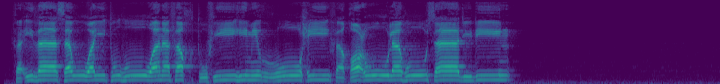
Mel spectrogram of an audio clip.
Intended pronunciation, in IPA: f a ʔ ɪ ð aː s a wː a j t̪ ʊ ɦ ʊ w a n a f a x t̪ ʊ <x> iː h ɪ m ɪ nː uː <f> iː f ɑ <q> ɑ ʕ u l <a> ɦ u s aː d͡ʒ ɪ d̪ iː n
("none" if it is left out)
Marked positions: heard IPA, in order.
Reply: f, ħ, q, a

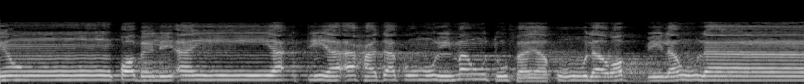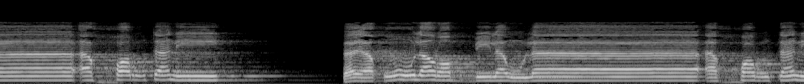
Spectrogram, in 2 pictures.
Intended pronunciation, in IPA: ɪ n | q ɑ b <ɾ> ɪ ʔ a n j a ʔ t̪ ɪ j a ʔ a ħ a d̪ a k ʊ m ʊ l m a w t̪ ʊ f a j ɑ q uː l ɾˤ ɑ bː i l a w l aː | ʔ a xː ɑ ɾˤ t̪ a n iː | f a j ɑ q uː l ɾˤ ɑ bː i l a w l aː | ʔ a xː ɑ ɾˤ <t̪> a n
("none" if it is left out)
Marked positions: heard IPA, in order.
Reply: l, t̪

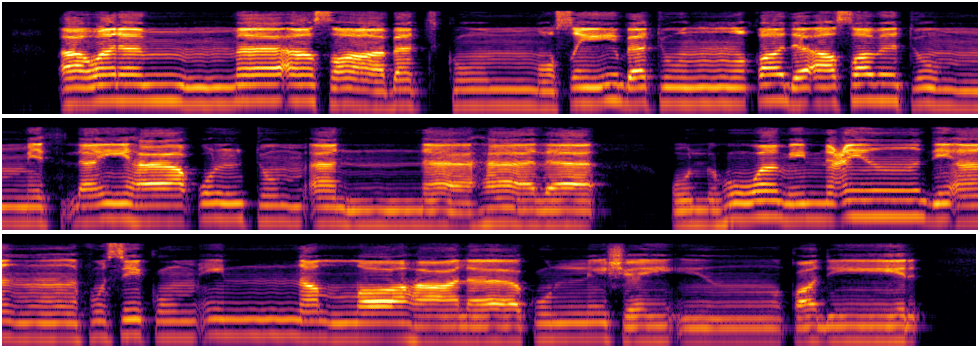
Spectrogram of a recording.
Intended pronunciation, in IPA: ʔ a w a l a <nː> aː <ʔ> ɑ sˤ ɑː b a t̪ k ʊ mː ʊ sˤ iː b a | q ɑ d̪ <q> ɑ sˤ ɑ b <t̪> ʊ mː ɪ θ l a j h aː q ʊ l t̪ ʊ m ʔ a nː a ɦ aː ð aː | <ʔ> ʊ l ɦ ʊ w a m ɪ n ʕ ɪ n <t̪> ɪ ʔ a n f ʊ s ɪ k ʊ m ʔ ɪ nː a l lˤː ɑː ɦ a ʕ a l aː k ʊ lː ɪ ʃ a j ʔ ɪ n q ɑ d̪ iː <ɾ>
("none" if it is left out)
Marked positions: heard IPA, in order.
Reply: mː, ʔ, ʔ, t̪, q, d̪, ɾ

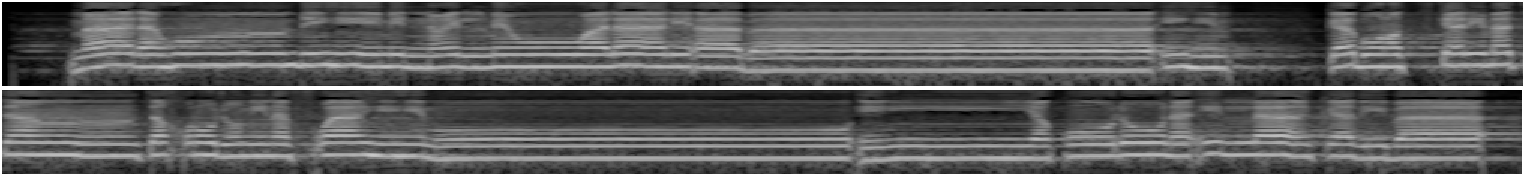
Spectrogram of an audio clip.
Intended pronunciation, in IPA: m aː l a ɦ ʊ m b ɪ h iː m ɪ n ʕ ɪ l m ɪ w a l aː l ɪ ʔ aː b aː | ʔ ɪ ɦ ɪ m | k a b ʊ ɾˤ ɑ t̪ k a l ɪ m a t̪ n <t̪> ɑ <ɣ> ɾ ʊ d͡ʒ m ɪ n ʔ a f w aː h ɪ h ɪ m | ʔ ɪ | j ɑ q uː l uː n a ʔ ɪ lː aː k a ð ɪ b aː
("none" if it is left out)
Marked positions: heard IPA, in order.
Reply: t̪, x

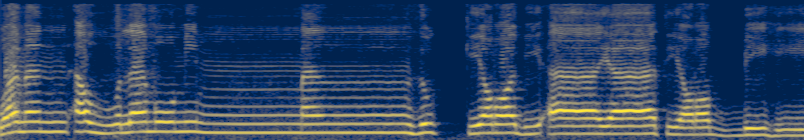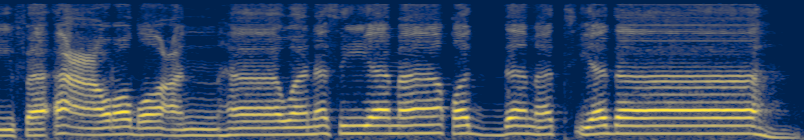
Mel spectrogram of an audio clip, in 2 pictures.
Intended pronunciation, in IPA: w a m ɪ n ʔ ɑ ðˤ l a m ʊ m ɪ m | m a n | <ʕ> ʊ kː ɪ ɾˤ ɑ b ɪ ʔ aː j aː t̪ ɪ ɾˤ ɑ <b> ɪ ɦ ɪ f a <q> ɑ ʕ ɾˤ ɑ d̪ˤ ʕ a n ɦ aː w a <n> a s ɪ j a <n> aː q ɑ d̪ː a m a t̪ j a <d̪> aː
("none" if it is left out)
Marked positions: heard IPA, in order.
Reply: ð, bː, ʔ, n, m, d̪

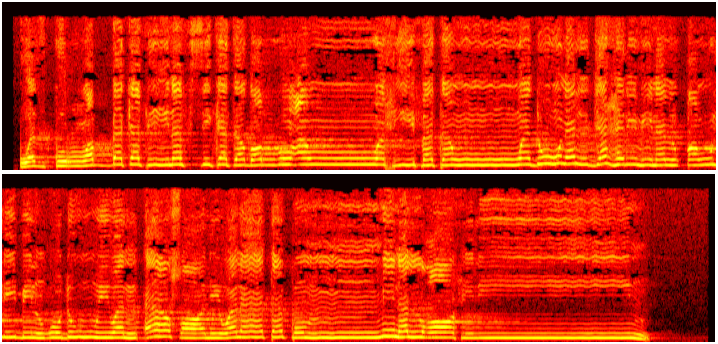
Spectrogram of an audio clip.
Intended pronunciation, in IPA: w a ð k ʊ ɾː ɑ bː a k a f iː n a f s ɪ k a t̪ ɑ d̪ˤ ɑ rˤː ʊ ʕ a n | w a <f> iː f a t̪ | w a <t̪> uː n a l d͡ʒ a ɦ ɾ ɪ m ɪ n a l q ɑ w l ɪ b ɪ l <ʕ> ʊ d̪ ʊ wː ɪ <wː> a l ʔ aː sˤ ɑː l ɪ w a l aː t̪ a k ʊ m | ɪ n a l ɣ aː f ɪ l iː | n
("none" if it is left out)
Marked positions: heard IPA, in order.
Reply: x, d̪, ɣ, w

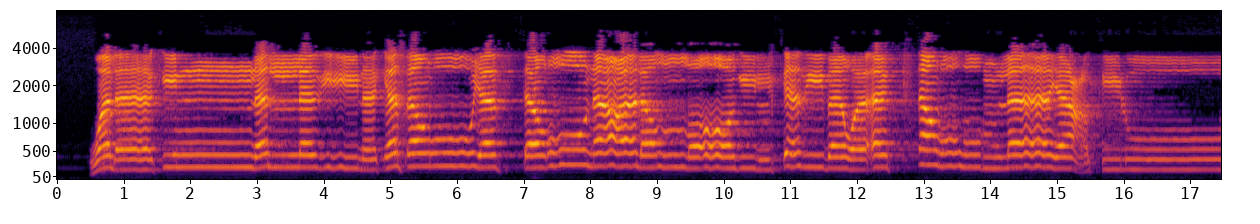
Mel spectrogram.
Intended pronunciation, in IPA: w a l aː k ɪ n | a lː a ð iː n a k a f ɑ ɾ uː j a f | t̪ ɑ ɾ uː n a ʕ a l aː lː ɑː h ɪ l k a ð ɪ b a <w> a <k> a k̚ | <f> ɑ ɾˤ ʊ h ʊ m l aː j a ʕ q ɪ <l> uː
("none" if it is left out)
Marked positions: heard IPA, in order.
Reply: w, ʔ, θ, l

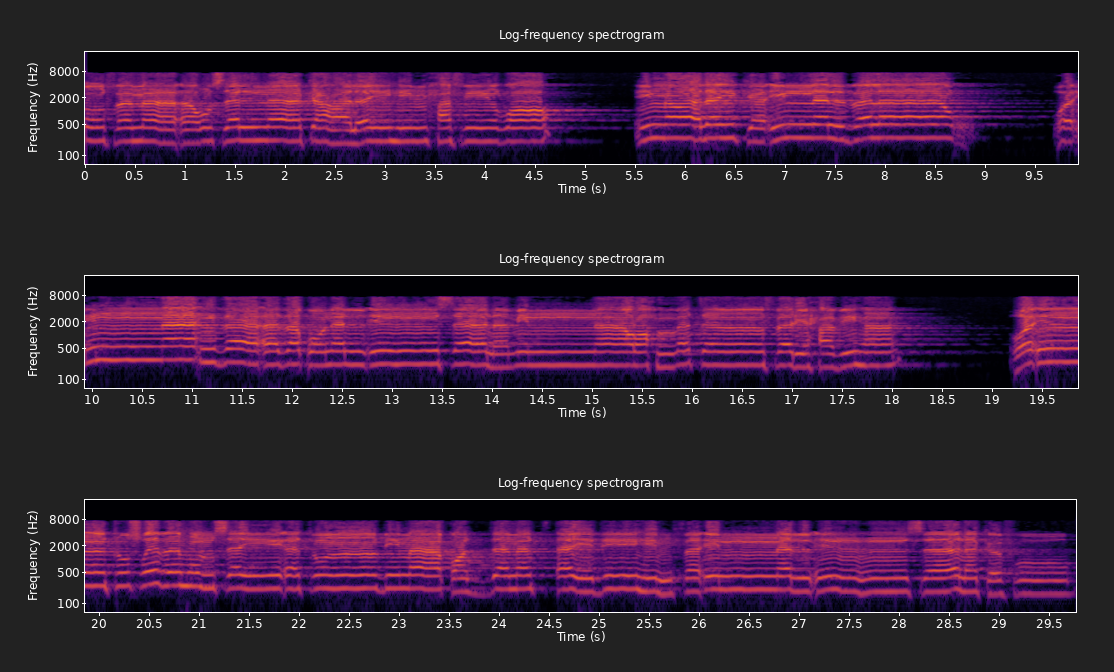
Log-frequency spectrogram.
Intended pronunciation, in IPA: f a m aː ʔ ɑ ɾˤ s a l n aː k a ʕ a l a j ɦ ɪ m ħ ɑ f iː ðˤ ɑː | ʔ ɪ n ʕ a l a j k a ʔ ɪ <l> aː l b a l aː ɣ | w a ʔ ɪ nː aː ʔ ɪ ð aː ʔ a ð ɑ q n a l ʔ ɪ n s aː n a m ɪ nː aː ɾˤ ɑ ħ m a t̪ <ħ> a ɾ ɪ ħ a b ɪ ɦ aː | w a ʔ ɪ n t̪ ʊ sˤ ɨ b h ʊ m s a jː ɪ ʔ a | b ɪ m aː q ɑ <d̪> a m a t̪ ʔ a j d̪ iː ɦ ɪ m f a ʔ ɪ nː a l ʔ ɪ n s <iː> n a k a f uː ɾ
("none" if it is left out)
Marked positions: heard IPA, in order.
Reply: lː, f, d̪ː, aː

